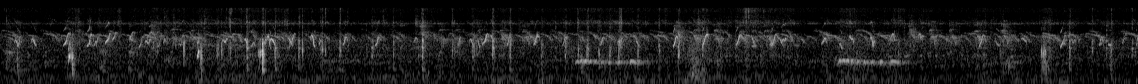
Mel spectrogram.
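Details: A dense chorus of one-day-old bantam chicks (Gallus gallus domesticus) peeping constantly in short, high chirps, with two brief steady tones sounding midway.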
